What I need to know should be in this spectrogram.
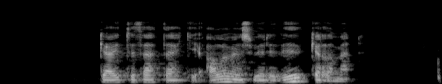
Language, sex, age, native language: Icelandic, male, 40-49, Icelandic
